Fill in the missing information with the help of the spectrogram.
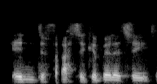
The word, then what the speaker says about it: indefatigability: his indefatigability. Did I pronounce that word right? Something like that. – You did, yeah.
